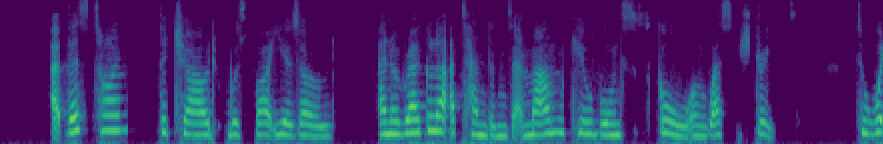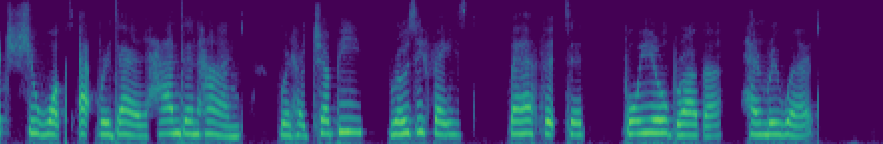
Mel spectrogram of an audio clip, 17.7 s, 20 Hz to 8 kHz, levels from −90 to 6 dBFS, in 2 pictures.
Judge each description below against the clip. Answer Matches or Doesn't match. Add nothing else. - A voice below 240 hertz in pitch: Doesn't match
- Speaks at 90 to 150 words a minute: Matches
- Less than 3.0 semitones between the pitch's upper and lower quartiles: Matches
